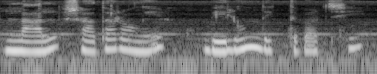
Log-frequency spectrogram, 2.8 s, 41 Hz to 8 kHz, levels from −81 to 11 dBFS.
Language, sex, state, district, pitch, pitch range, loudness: Bengali, female, West Bengal, Alipurduar, 215 Hz, 205-240 Hz, -13 LUFS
